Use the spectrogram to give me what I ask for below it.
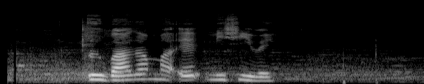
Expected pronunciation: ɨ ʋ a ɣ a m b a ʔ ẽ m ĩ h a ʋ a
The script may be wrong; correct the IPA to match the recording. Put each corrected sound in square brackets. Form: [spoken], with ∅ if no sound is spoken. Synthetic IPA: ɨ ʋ a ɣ a m b a ʔ [e] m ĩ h [i] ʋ [e]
